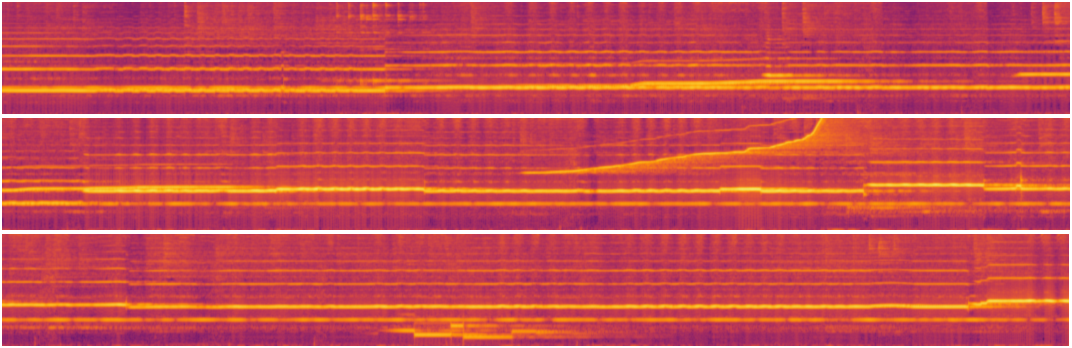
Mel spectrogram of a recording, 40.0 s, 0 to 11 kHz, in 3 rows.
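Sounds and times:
flute long held notes: 0:00.0 - 0:40.0
steady electronic synthesizer tones: 0:31.6 - 0:34.0
high tone sweeping upward: 0:31.6 - 0:34.1.

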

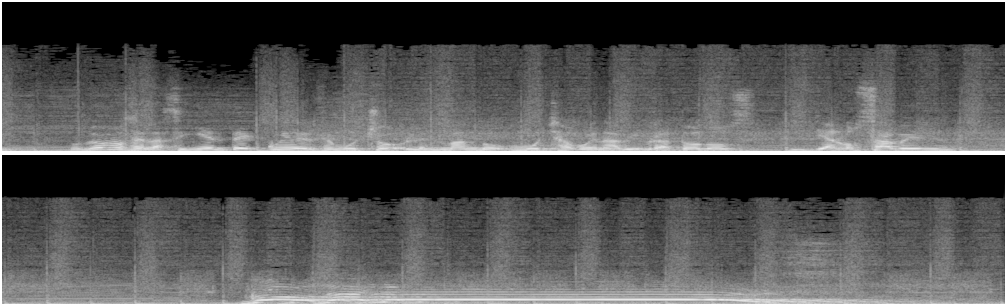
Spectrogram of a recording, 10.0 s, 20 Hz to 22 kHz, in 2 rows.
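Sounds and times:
rock music with steady beat: 0:00.0 - 0:10.0
man shouting with echo: 0:06.2 - 0:09.6.

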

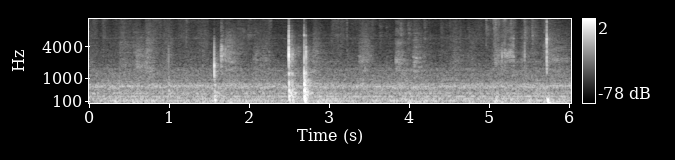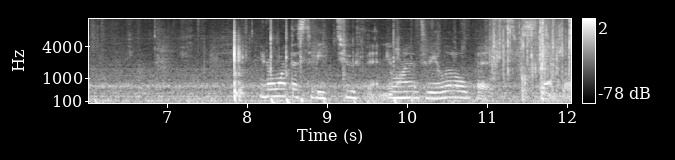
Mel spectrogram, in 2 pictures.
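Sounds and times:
hands kneading fondant: 0:00.0 - 0:12.0
steady low hum: 0:00.0 - 0:12.0.

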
